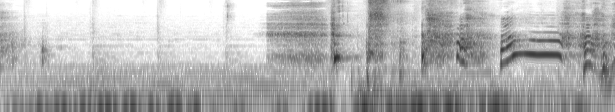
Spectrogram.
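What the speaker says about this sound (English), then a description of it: "I'm going to sneeze again." A person sneezes loudly and close to the microphone, a sharp burst followed by gasping breaths, after a stretch of quiet background music and light movement, with no talking.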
